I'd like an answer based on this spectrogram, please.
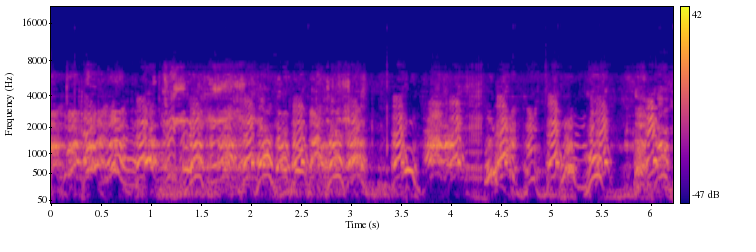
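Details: Wild boar hunt with village dogs and spears, forest to riverside: continuous clamour of many dogs, high quavering yelps over choppy barks, dipping briefly after three seconds before rising again.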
